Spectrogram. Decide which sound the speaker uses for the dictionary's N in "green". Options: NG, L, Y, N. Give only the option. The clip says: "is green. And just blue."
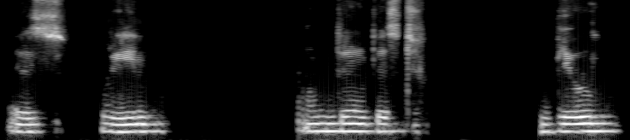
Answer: L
